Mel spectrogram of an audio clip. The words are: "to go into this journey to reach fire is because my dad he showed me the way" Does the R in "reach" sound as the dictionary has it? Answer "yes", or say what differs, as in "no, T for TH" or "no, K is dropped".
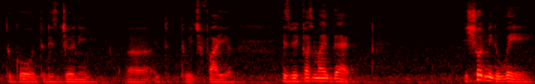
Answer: no, W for R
